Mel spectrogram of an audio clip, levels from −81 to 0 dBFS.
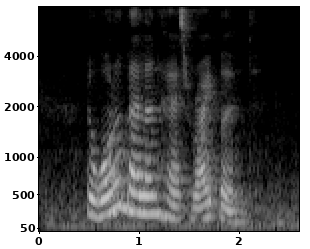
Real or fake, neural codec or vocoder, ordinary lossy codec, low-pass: real; none; none; none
